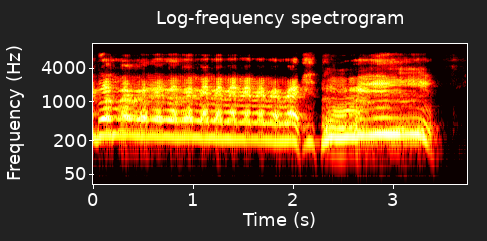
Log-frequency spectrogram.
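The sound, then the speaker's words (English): A voice imitates a leaf blower being used to blow leaves, with a loud, steady, buzzing drone held for about two seconds, a brief break, then a second sustained whine that trails off. “And he starts blowing the leaves.”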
